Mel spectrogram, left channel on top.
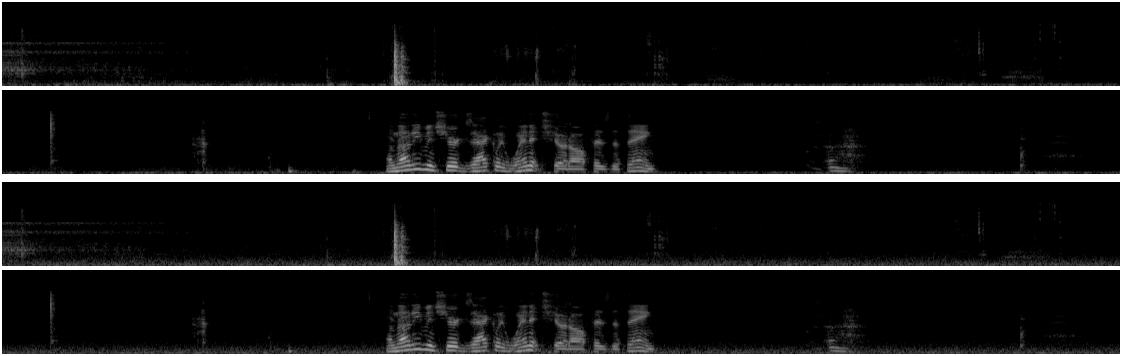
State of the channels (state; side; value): noise; right; rumble, 15 dB below the sound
